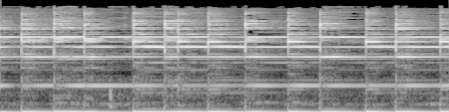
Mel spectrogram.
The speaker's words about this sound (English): We didn't forget the bell.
